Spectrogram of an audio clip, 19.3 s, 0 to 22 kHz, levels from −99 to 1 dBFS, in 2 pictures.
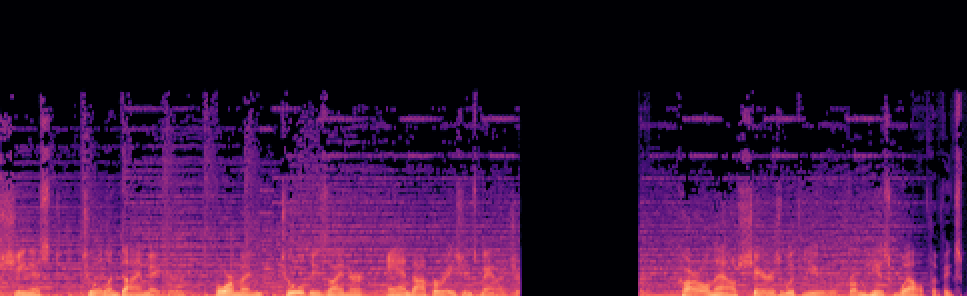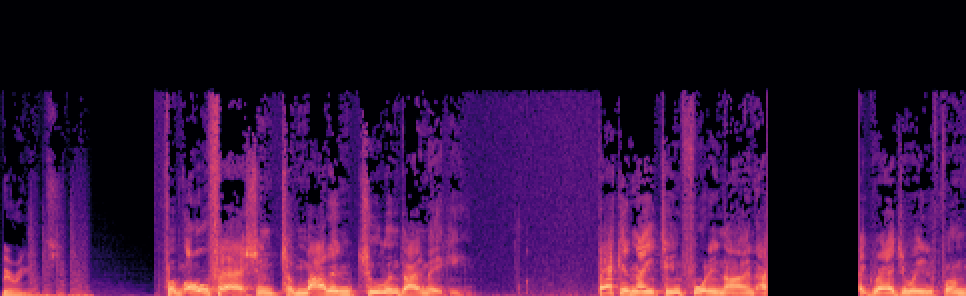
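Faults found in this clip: Playback stall, 5.19–6.39 s and 17.32–18.25 s: output drops to silence mid-flow for about 1.19 s, then 0.93 s. Likely player buffer underrun or blocked playback thread; audio resumes after refill.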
